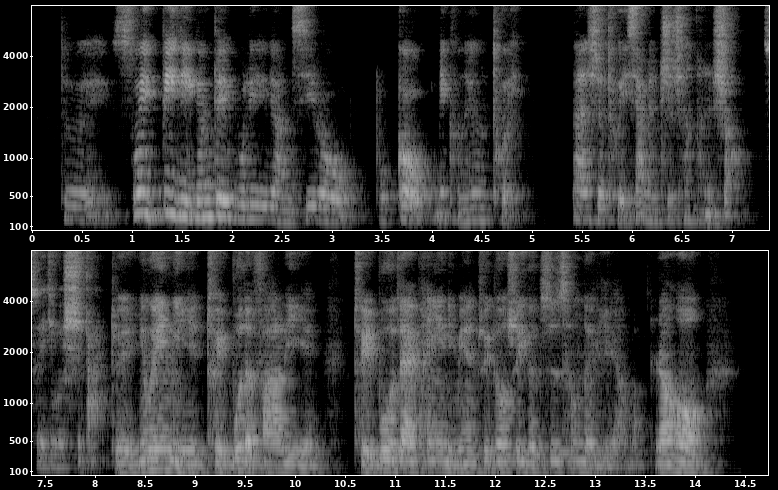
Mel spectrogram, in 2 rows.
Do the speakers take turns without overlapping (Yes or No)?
Yes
